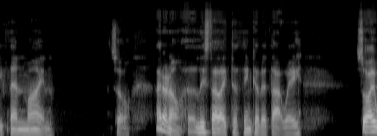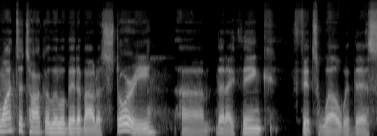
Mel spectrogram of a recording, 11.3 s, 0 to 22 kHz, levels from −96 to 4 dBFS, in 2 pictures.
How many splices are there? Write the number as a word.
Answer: zero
